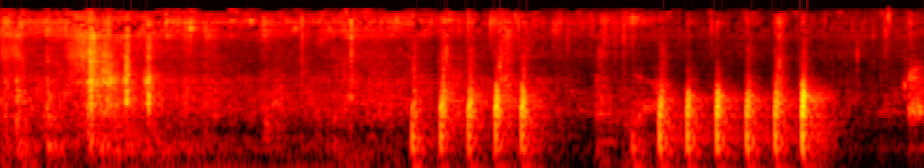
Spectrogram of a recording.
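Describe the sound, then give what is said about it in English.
Firm, rapid knocking by Marshfield police on the door of apartment one comes in three separate bursts of several raps each, loud, with short pauses between the volleys and no talking. “So they're knocking on the door of apartment one.”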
